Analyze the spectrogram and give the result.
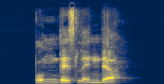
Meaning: nominative/accusative/genitive plural of Bundesland
- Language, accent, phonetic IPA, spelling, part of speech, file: German, Austria, [ˈbʊndəsˌlɛndɐ], Bundesländer, noun, De-at-Bundesländer.ogg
